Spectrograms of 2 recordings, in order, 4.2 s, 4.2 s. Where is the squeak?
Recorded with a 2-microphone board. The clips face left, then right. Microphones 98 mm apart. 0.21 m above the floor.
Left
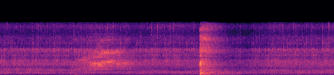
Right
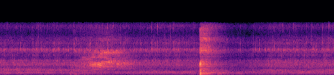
I don't hear a squeak.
